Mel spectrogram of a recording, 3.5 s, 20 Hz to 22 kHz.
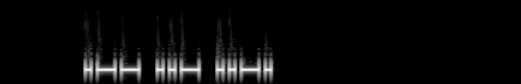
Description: Morse code, heard as a keyed tone, about 30 wpm, 700 Hz. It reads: WUF
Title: USA Call Sign Postfixes - 3 Letters 30wpm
